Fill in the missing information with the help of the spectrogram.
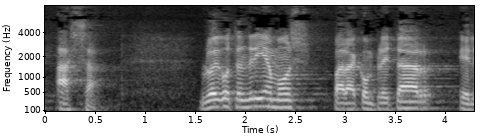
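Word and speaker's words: Asa: que vamos a ver es asã se escribe como suena sin h asã luego tendríamos para completar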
